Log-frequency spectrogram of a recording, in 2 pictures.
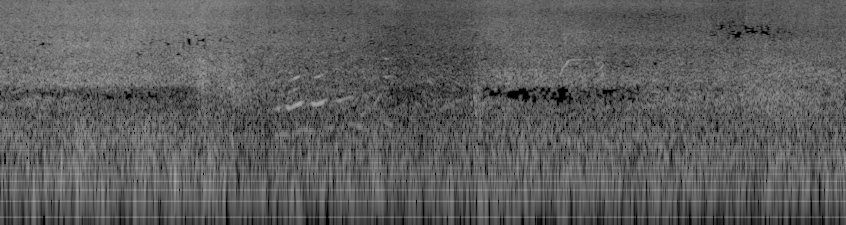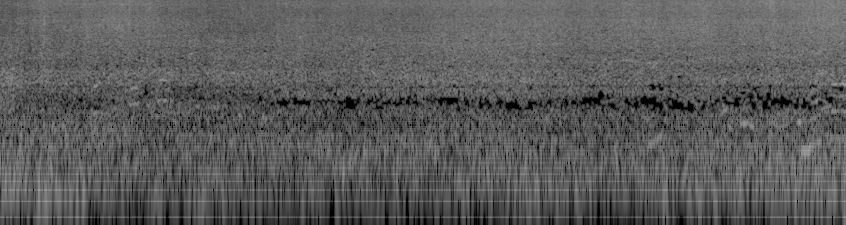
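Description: Many people chatter in the distance outdoors.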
